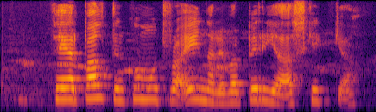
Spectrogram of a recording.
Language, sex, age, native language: Icelandic, female, 12, Icelandic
